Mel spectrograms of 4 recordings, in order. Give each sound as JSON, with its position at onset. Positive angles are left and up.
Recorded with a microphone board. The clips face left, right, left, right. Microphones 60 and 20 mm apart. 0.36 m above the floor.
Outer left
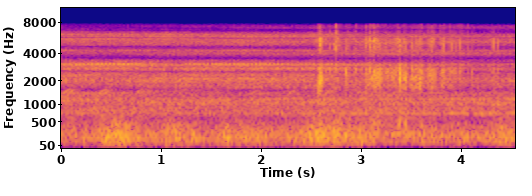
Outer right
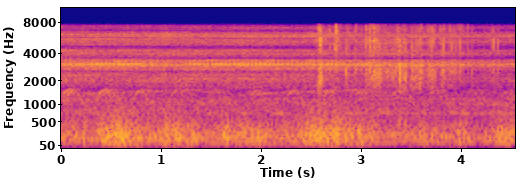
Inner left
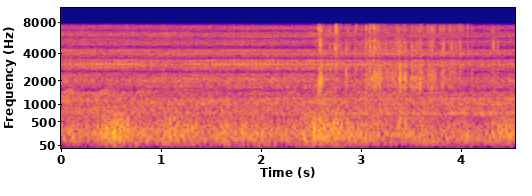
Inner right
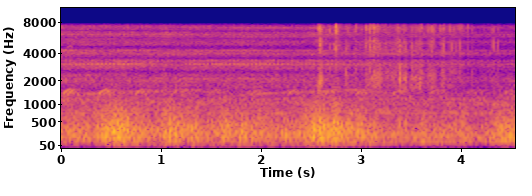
{"t": 0.0, "sound": "a helicopter", "side_deg": 35}
{"t": 2.5, "sound": "crushing", "side_deg": 45}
